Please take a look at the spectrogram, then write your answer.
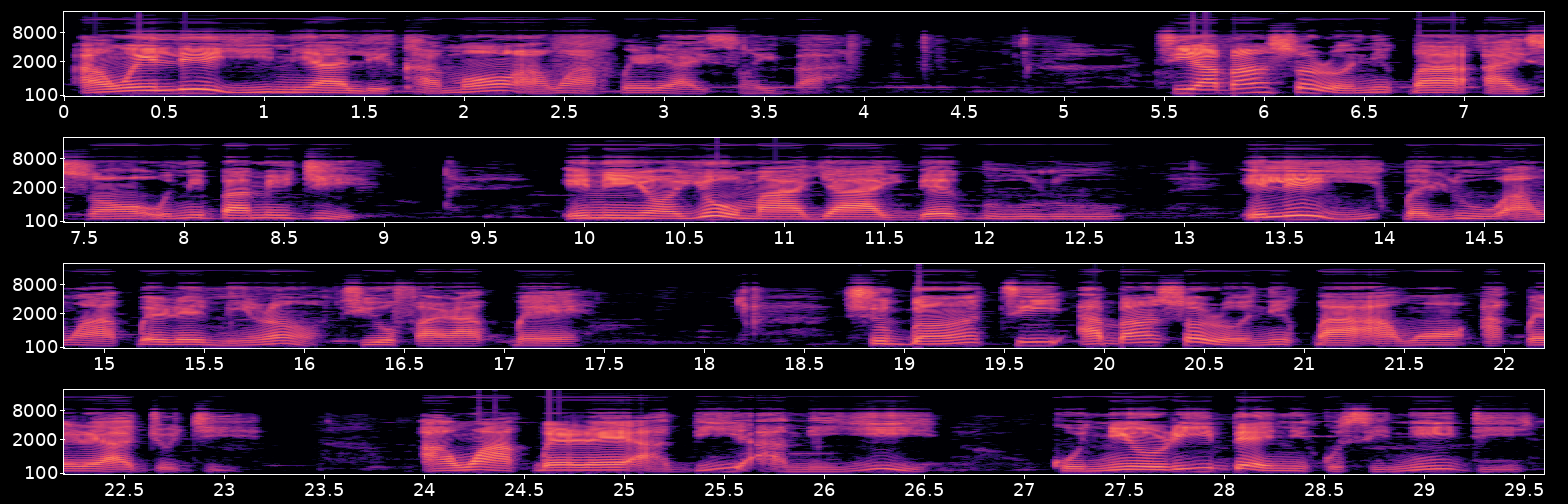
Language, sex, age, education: Yoruba, male, 15-29, tertiary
